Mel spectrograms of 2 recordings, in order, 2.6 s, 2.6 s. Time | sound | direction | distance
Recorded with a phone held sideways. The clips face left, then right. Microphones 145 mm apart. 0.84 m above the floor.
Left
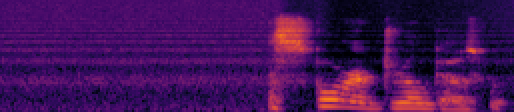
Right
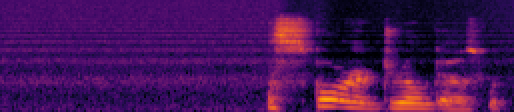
1.3 | a woman speaking | 45° right (ahead or behind) | 1.7 m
